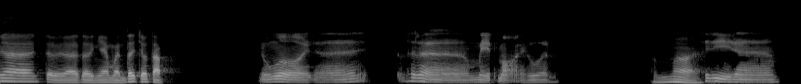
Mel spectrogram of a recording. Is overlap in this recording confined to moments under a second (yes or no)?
yes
